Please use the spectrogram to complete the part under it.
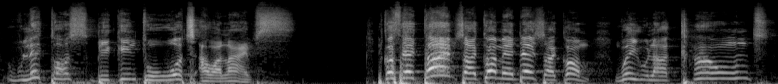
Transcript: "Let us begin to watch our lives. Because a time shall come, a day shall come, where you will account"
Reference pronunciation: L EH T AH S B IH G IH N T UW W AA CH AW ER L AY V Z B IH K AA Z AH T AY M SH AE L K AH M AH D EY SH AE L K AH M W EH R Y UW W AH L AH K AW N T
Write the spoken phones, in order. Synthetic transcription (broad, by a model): L EH T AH S B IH G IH N T UW W AA CH AW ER L AY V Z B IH K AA S AH T AY M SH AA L K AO M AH D EY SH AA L K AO M W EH Y UW W AH L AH K AW N T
